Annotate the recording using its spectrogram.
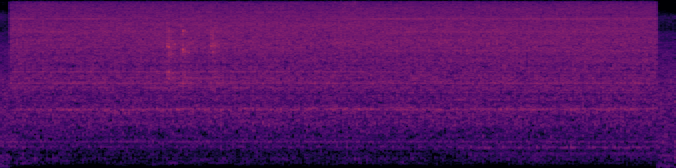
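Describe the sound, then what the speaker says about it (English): Fans on a GPU mining rig spin steadily, giving a loud, even, airy whoosh that holds without change from start to finish. "The cards are spinning, starting to mine."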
